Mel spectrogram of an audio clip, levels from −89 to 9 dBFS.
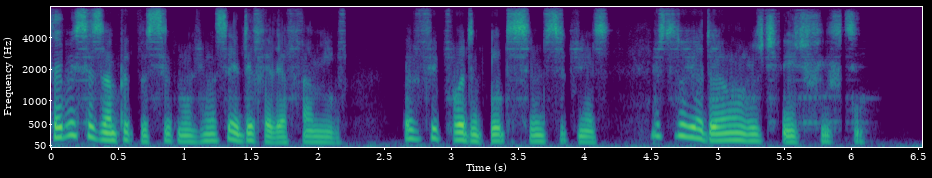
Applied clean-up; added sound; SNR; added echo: neural diffusion model UNIVERSE++.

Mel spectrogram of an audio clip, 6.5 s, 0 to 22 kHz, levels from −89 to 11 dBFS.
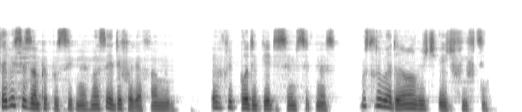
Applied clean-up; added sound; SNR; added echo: neural mask model DeepFilterNet 3.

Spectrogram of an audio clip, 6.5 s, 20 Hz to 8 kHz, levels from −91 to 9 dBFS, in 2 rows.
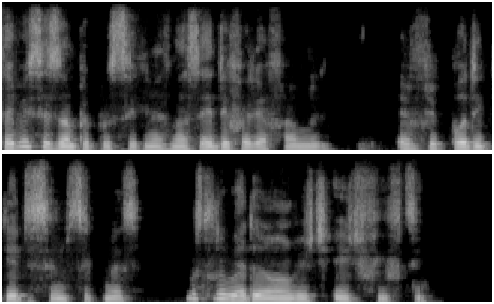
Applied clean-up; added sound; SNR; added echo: neural mask model Resemble Enhance denoiser.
